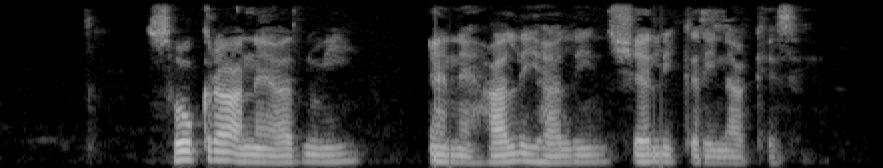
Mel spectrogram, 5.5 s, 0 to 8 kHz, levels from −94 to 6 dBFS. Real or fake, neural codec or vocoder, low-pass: real; none; 7.2 kHz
